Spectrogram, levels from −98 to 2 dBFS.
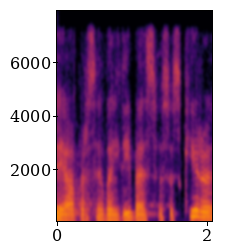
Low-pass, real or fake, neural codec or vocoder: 7.2 kHz; real; none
